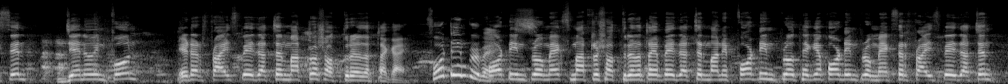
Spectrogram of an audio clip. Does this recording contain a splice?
no; 0 cuts

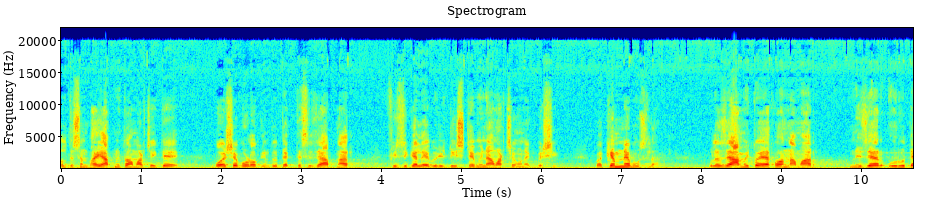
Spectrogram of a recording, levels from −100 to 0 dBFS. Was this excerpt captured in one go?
yes; 0 cuts

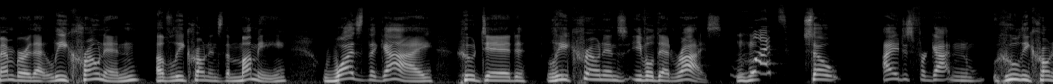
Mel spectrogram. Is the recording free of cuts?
yes; 0 cuts

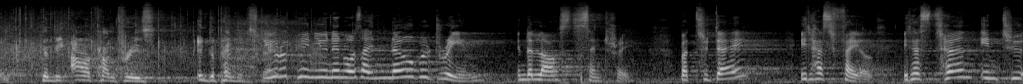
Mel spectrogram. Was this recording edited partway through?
yes; 1 cut; at 2.6 s

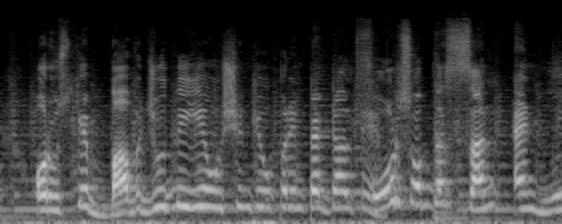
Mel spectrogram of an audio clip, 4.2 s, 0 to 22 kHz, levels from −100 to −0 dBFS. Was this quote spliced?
yes; 1 cut; at 2.7 s

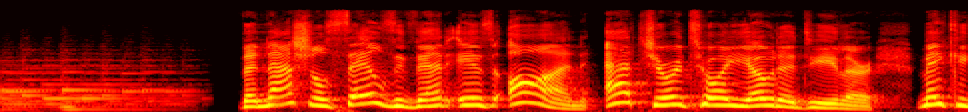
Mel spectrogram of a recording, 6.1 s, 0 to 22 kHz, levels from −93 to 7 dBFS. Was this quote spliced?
no; 0 cuts

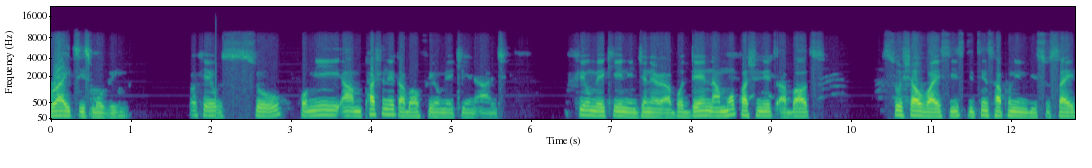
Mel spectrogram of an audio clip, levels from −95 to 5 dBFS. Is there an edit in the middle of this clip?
yes; 1 cut; at 2.1 s

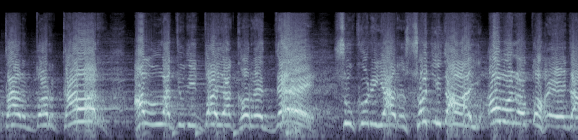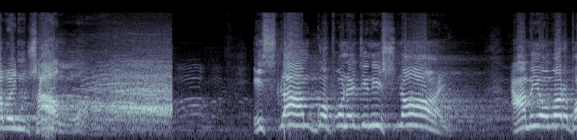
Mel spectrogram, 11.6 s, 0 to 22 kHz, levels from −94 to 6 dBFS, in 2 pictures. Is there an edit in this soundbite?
yes; 1 cut; at 7.5 s

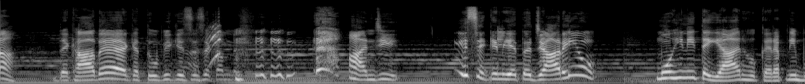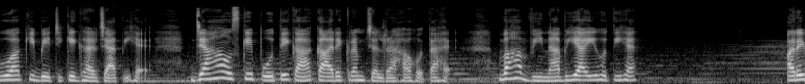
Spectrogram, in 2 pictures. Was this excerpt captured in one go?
no; 1 cut; at 2.1 s

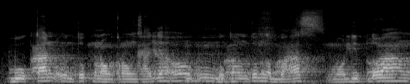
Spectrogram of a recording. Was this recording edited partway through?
no; 0 cuts

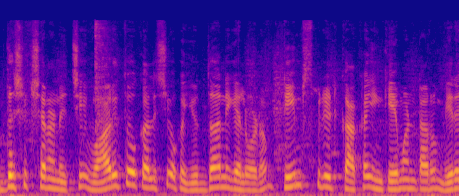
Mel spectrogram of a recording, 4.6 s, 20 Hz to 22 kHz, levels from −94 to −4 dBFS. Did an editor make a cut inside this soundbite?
no; 0 cuts

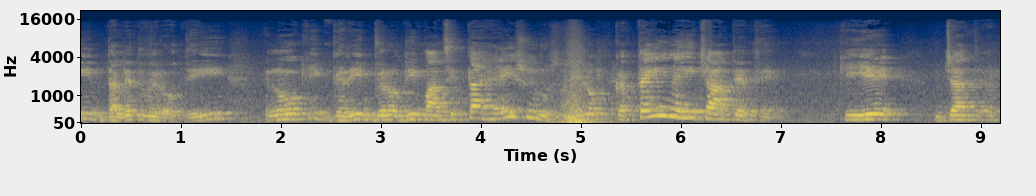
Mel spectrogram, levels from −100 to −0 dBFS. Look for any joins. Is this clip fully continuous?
no; 1 cut; at 5.0 s

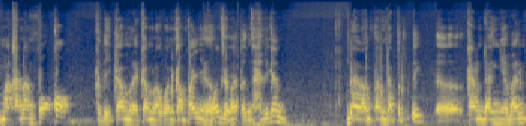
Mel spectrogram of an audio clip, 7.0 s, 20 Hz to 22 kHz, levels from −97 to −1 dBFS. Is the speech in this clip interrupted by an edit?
yes; 1 cut; at 2.9 s

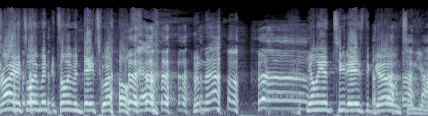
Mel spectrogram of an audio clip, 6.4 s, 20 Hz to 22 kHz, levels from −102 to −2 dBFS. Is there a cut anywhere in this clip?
no; 0 cuts

